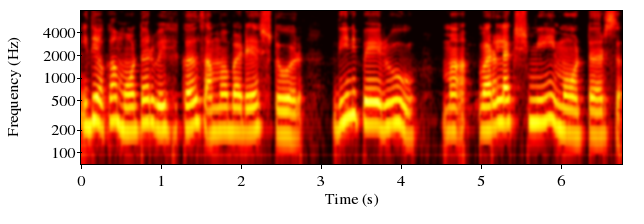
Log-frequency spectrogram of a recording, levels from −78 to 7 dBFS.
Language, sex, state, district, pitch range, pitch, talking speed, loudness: Telugu, female, Andhra Pradesh, Sri Satya Sai, 195-255 Hz, 215 Hz, 105 wpm, -17 LUFS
